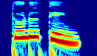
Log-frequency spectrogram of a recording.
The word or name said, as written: ತುಡುತಿನ್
